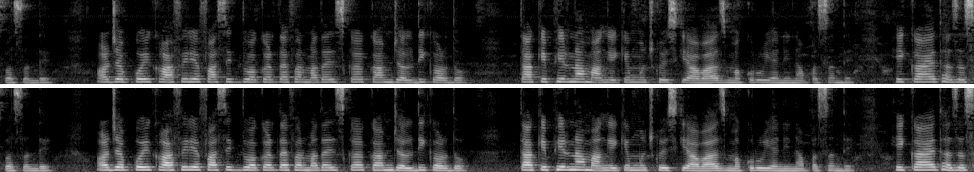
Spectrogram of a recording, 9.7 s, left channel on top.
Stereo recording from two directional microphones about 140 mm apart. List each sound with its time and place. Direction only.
0.0 s a woman's voice: 35° right (ahead or behind)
